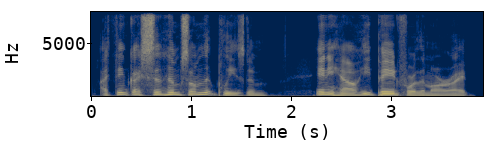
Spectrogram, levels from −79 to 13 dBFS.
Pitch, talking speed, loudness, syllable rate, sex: 130 Hz, 245 wpm, -16 LUFS, 6.0 syllables/s, male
